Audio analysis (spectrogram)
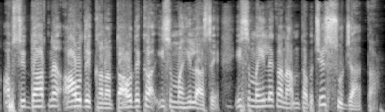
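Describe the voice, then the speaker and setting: A man's voice: high voice, moderate pace, dry recording. A young man with a Haryanvi accent teaching history as a story, often repeating questions back to his students.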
